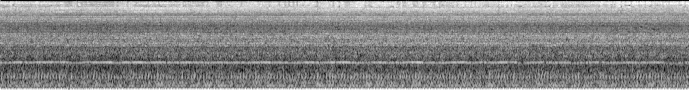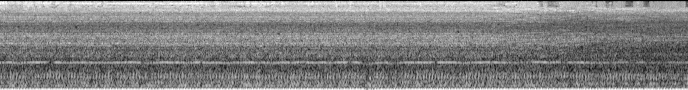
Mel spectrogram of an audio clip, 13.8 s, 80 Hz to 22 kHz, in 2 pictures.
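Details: JDM 3rd-gen Toyota Celica 3S-GTE turbo at idle: steady hum with occasional stumbles and an uneven beat; lean misfire that takes a minute or two to start, O2 port reading jumps to 2-3 V and AFR swings 14.7 to 16-18.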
